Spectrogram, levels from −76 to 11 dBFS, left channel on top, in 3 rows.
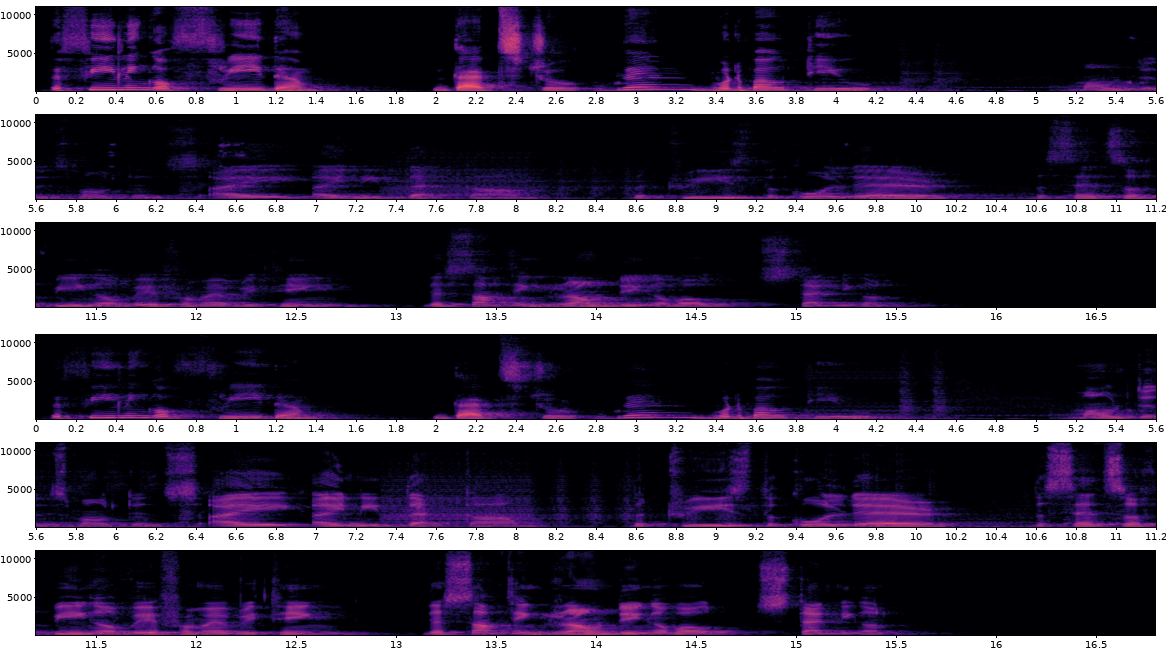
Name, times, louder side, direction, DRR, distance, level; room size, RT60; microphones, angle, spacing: voice 1, 0.1-1.5 2.0-4.2, left 5 dB, 90° left, 0.6 m, -26 dB
sound 1, 3.8-11.8, right 2 dB, 50° right, 4.4 m, -50 dB
voice 2, 5.2-8.1 8.6-10.2 10.6-12.8 13.1-15.5, right 4 dB, 85° right, 1.3 m, -32 dB
19.0 x 7.7 x 5.7 m
head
